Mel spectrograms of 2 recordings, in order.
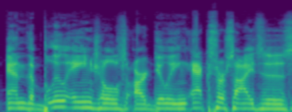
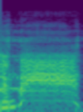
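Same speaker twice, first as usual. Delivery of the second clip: a sudden high laugh; real laugh, pitched way up; high burst of laughter. Real, not acted. Laughing at retold insult.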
